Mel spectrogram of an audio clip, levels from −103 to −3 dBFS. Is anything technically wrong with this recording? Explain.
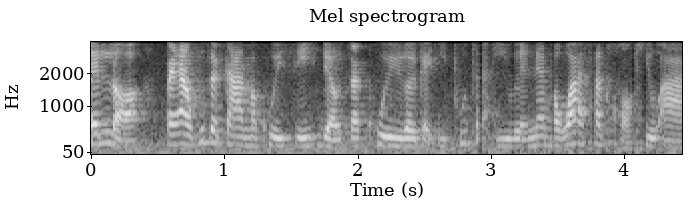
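Yes. Repeated packet loss (robotic sound) runs from 2.88 to 4.24 s: more than a dozen short dropouts, the longest about 37 ms, are each patched by extending the preceding sound, so roughly a fifth of that stretch is filler. The speech turns choppy and robotic, with pieces missing, over the band-limited G.711 call sound that stops at 4 kHz.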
